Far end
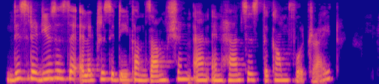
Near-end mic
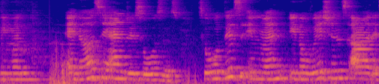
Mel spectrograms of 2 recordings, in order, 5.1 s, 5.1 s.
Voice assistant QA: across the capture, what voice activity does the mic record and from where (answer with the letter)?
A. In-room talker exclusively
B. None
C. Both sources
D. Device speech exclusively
A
